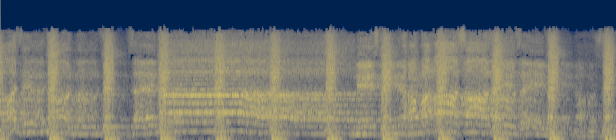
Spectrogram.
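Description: Men's voices chanting an Urdu noha together, with a steady chest-beating (matam) thud in unison about once a second.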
